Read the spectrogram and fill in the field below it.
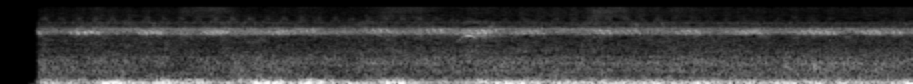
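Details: Cricket calling in the daytime rather than at night: a steady, high, shrill trill held without a break, with faint pulsing along it, over a constant low rumble of outdoor background noise.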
